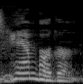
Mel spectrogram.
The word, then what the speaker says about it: hamburger: That's hamburger. The H is silent.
